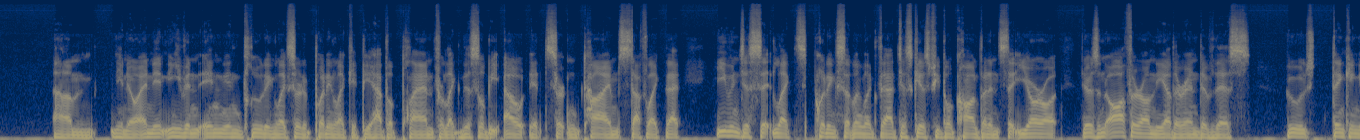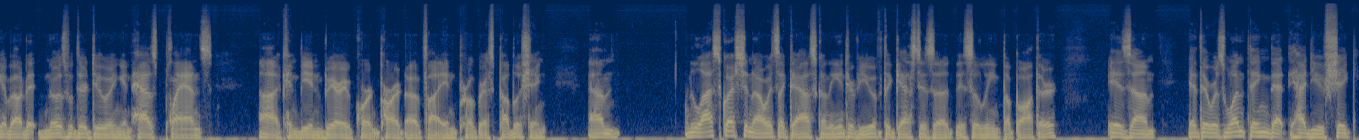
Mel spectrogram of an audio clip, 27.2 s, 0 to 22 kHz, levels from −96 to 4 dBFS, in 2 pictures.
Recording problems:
squashed, flat; heavily

